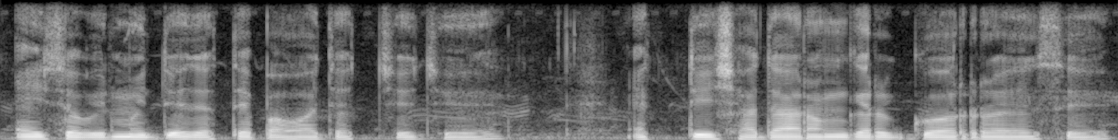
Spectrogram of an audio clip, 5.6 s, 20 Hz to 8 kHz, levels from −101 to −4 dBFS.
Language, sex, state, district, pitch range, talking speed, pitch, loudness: Bengali, male, Assam, Hailakandi, 110-115 Hz, 130 wpm, 115 Hz, -18 LUFS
